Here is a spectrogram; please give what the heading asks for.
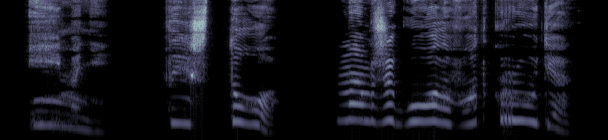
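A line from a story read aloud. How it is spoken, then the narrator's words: Hissing. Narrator (Russian): зашипела моя подруга Эсмира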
